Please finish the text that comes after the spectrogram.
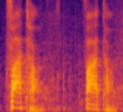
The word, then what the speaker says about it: Vater: Vater. 뭔가 이상하죠? 뭐가 이상합니까? 뭐냐 하면 마치 F처럼 소리가 납니다. 얘가 파우라고요. 그러니까 당연히 파터지.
